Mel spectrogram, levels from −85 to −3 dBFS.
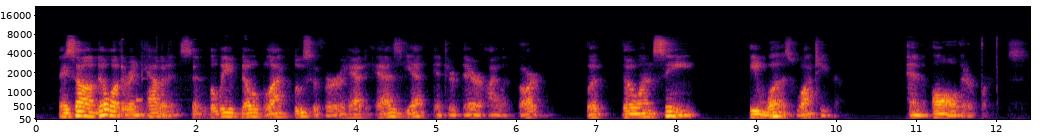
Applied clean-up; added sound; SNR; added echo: neural mask model DeepFilterNet 3.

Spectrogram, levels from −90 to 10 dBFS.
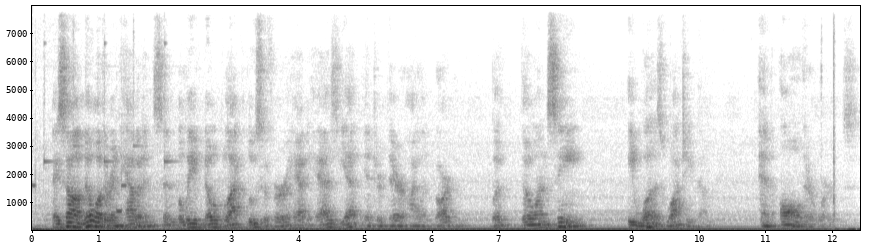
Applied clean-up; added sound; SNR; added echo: none; Engine starting; -1 dB; reverberation time 0.6 s.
